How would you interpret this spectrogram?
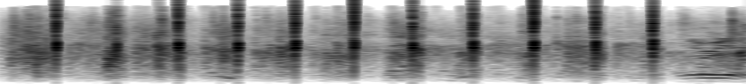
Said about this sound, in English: Senator, I'd like to give you one more round of applause. Thank you.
